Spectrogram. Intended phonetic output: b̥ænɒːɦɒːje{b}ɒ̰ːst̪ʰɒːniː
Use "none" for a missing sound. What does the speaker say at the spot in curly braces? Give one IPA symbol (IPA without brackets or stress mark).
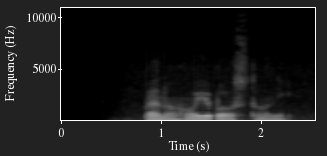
b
